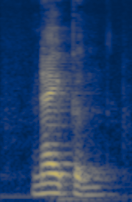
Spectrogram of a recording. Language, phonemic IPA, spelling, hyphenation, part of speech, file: Dutch, /ˈnɛi̯.pə(n)/, nijpen, nij‧pen, verb, Nl-nijpen.ogg
- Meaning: to pinch, squeeze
